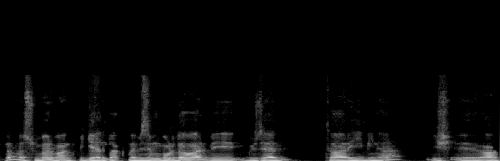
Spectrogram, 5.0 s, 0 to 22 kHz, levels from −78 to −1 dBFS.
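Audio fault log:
No faults detected in this speech recording.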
